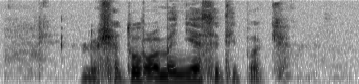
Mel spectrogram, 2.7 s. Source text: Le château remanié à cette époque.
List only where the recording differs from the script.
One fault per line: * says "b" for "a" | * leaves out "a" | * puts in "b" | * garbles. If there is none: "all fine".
all fine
